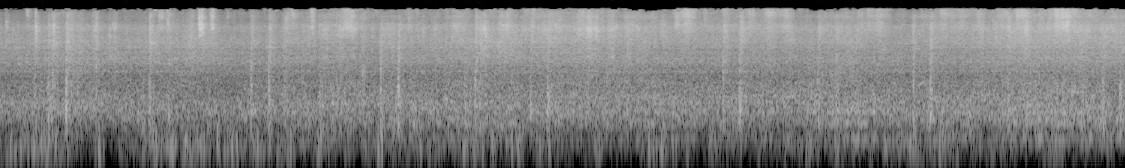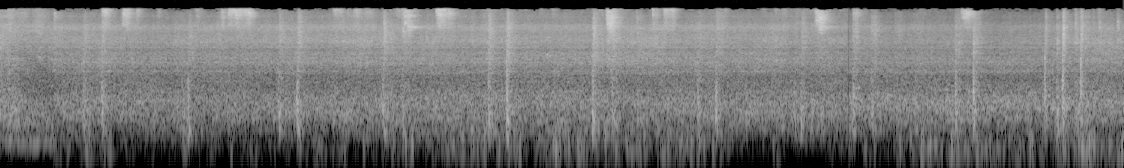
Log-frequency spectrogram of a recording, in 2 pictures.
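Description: Interior running noise of the Lilac limited express electric train, heard from inside the carriage. A steady rumble of wheels on rail with frequent sharp clicks and knocks from the track, easing slightly about halfway through.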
